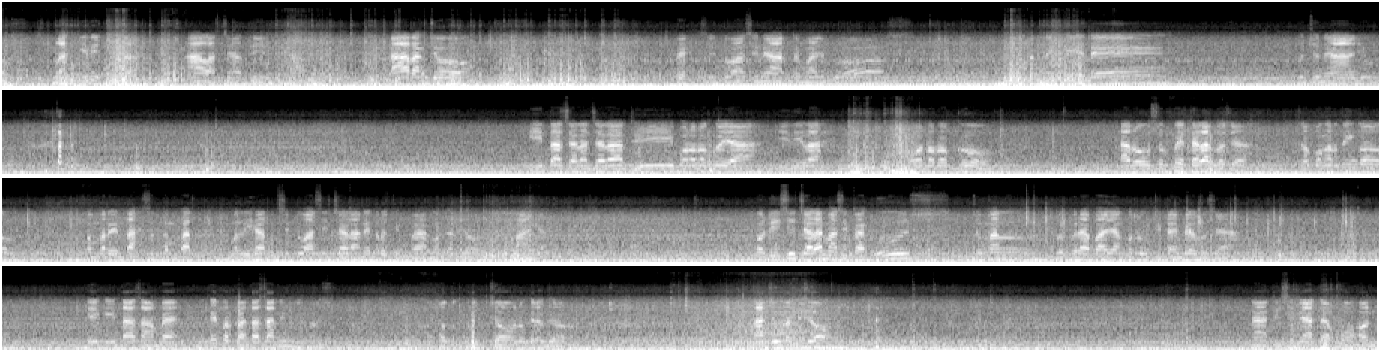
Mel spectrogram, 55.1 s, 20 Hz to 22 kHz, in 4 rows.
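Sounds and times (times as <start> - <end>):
car engine humming: 0.0 - 55.0
tyres on wet asphalt: 0.0 - 55.0.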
